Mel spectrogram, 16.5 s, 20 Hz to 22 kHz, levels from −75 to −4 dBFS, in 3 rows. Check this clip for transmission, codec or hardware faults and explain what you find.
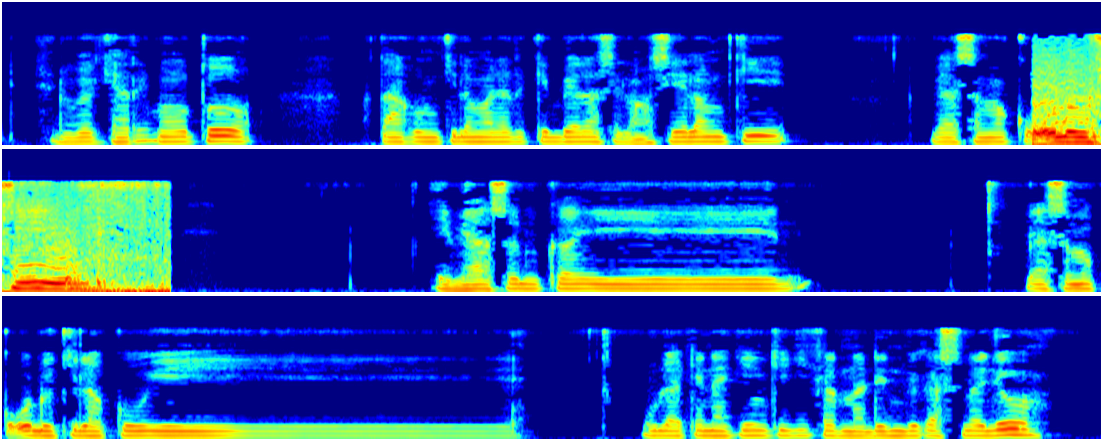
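Two faults are audible: compression damage throughout and a burst of digital corruption in the middle.

Throughout, the speech sounds watery and dull, with nothing above 8.3 kHz. This is likely MP3 compression at around 32 kbps: the encoder cuts the treble and drops weak frequency lines.

From 5.16 to 6.33 s the sound is corrupted, with noise filling the gaps. A likely stuck bit is forcing one data bit to a fixed value, throwing about half the samples off by that bit's weight.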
